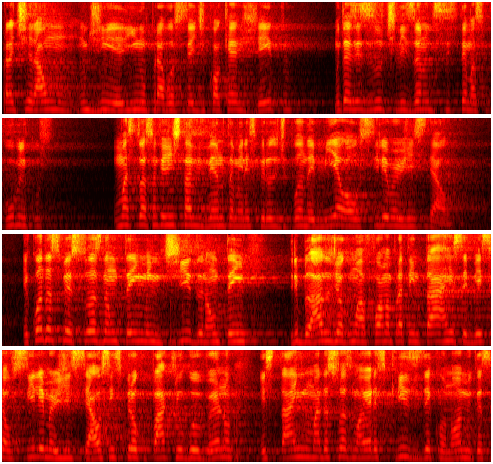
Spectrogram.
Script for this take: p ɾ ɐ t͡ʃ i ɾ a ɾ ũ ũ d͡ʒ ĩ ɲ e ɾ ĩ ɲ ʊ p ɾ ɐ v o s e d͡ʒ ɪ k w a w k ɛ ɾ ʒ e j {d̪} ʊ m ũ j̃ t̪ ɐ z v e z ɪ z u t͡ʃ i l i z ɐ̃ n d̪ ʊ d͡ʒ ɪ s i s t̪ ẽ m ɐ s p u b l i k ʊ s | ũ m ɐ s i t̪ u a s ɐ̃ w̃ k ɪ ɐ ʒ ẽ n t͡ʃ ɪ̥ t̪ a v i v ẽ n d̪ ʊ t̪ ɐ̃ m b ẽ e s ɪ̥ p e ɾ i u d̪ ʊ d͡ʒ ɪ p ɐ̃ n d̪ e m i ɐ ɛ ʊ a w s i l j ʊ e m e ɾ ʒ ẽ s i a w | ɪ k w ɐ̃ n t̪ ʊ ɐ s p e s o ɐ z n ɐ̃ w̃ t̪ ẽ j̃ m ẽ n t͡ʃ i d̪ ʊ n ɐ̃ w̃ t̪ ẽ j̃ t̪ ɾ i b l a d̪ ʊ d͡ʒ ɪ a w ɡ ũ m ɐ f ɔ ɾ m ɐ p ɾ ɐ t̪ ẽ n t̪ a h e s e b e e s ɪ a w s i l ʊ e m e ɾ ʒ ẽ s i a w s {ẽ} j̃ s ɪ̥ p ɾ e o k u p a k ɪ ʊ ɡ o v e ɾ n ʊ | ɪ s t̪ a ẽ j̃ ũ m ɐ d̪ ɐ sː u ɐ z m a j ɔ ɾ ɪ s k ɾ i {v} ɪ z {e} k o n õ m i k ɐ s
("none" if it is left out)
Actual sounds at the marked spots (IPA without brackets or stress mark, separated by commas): t̪, ẽ, z, e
